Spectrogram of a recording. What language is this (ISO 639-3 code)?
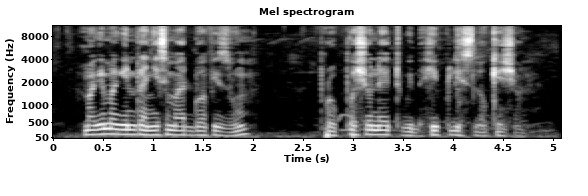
luo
